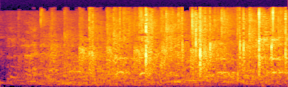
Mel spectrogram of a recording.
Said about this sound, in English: And for the people out there that did not clap, you need to work on your geek cred, because our title is a famous line by the character Gollum from Tolkien's Lord of the Rings.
